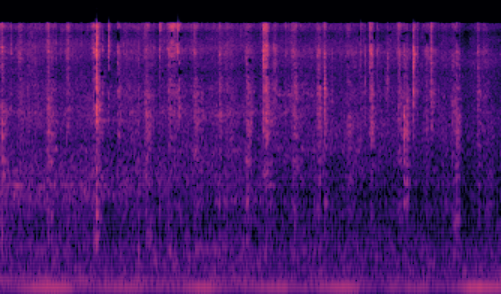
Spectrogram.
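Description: A horse's hooves stepping at a walk on a sandy gravel path: light, irregular clicks over a steady low hum.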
